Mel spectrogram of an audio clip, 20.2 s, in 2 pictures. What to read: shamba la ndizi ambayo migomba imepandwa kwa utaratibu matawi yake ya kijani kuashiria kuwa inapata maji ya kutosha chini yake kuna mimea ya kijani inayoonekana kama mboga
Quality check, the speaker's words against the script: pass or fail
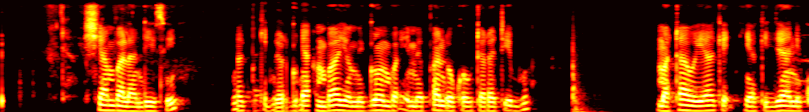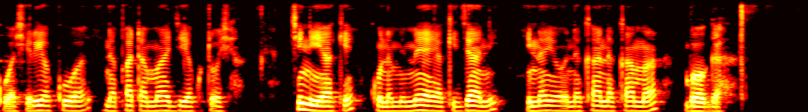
fail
